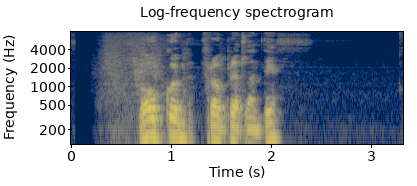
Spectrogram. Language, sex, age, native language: Icelandic, male, 50-59, Icelandic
